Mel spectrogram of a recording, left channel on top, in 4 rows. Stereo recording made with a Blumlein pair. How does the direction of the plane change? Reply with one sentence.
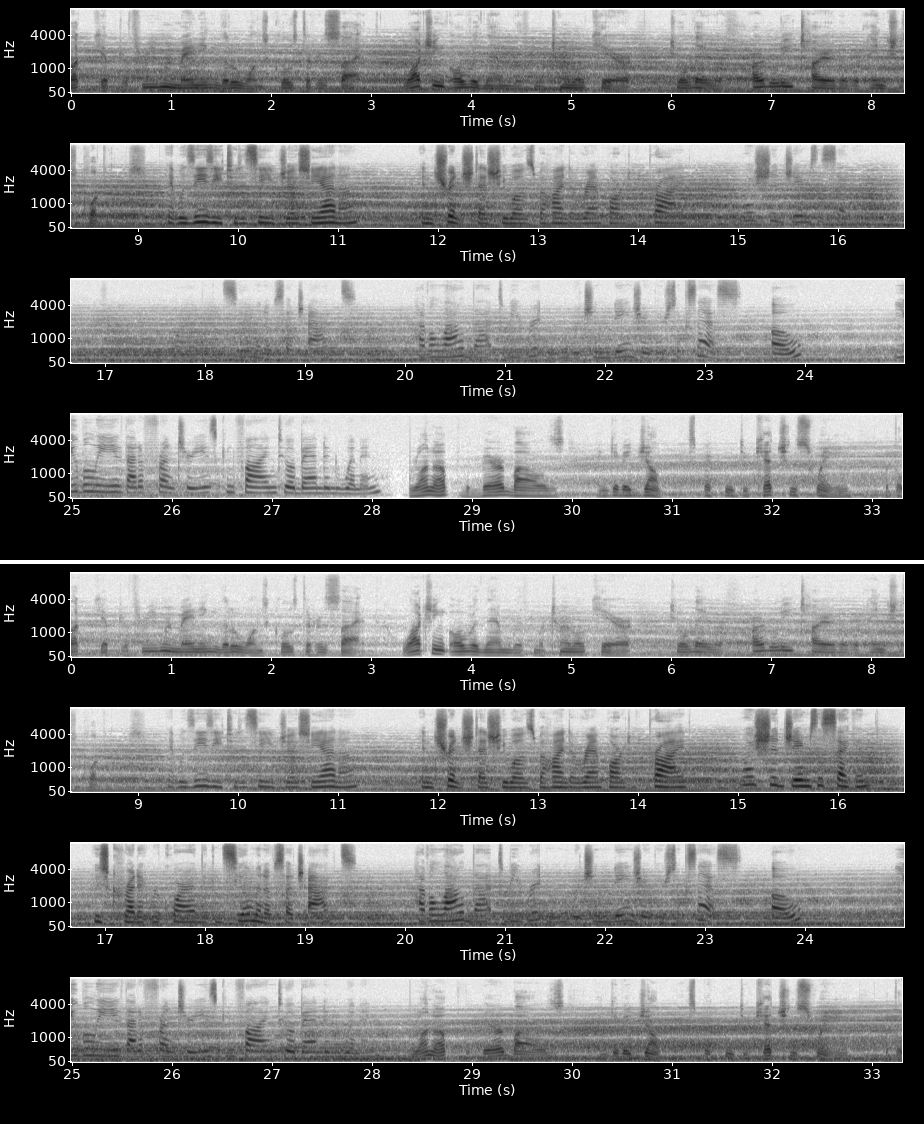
You can hear the plane move to the right.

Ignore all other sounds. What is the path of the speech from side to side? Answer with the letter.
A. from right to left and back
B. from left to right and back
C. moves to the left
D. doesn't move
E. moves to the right
E.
